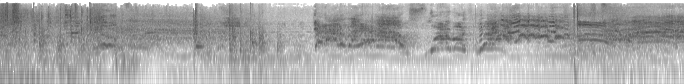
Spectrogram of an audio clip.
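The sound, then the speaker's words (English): A person screams in loud, wavering bursts over a busy background of crashes, thuds and breaking noises, with the shrieks growing most prominent in the second half. “Why is … screaming?”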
